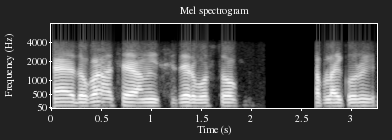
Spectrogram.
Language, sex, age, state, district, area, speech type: Bengali, male, 18-30, West Bengal, Uttar Dinajpur, urban, conversation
